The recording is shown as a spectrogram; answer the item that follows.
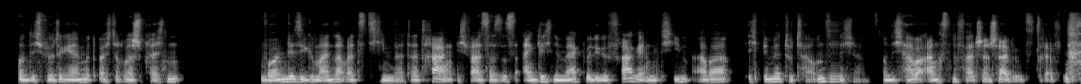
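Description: Fairly even intonation at a very fast pace. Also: man, fairly low pitch for a man. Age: 40s. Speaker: nursing coach and co-host. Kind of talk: casual chat.

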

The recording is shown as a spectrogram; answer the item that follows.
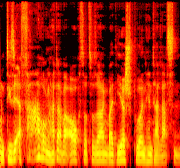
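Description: In a very clean recording with a silent background, a man with a normal speaking voice talks at a moderate pace and medium pitch. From Rhineland, Germany. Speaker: podcast host, political scientist. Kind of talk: interview.

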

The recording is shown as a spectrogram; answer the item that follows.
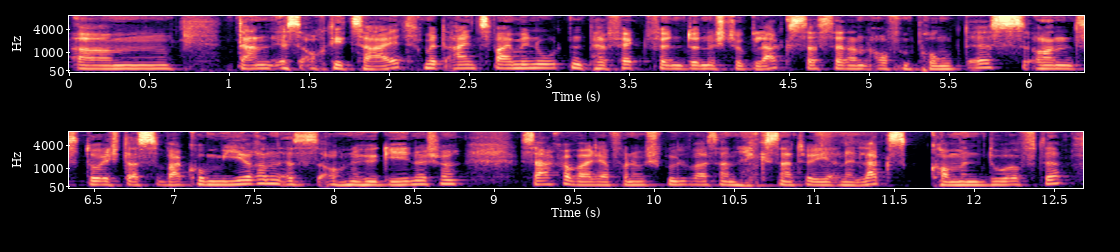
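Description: Somewhat breathy, a man's medium-pitched voice moves along at a moderate pace. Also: fairly even intonation. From Germany, Wertheim (northern Baden-Württemberg). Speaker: chef and catering business owner. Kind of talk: interview. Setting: studio.

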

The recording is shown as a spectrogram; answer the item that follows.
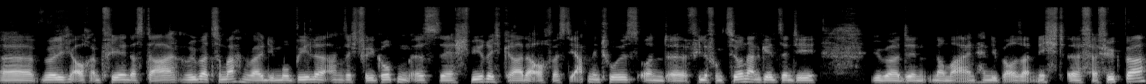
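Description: A man with a fairly low pitch speaks at a fairly quick pace, his intonation fairly even. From northern Germany, Kiel. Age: 20s. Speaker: social media manager. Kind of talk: podcast interview. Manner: hesitant, many filler sounds.

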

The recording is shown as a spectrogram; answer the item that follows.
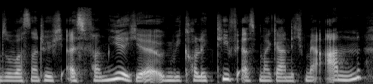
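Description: At a moderate pace and medium pitch, a woman talks with ordinary pitch variation in an unremarkable speaking voice on a very clean recording with a silent background. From Germany. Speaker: podcast host. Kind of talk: solo podcast monologue.

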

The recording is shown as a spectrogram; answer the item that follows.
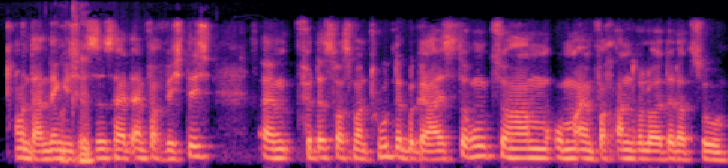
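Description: A man talks at a very fast pace. His intonation is fairly even and his loudness very even. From Berlin, Germany. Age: 30s. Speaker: heating company founder and master installer. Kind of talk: podcast interview. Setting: remote call.

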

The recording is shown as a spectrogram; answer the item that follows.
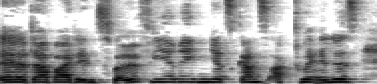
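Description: This woman has an unremarkable speaking voice with a fairly high pitch. She talks at a fairly slow pace. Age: 50s. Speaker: marketing expert and dance school owner. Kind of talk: podcast interview.

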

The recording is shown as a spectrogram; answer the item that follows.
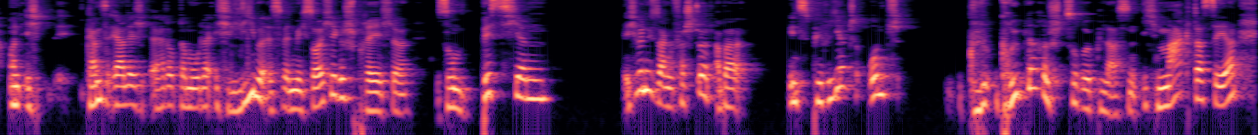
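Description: Her voice fairly low in pitch, a woman speaks at a fairly slow pace with very wide pitch swings. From Franconia, Germany. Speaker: podcast host, press spokesperson. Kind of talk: interview podcast.

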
